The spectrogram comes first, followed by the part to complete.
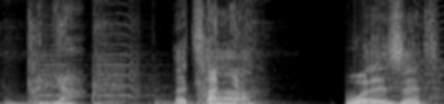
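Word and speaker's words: Chania: No, it's not Kanye. Here's my... all right, it's spelled C-H-A-N-I-A, which I would go Kanye. Right. Or Kania. And then the pronouncer is K-A-A-N-I-Y capital A-A. Kanya. Kanya.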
